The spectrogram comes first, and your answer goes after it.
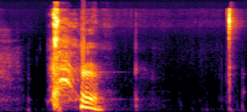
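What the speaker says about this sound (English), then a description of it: "Excuse me while I clear my throat." A person clears their throat twice in quick succession, close and fairly loud, followed by a couple of faint small clicks in an otherwise quiet room.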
